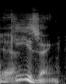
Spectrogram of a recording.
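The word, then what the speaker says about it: Giesing: the German language you the first vowel after the consonant is silent and you pronounce the next one say that before so like g i e ignore the I pronounce the E so geesing and then like you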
